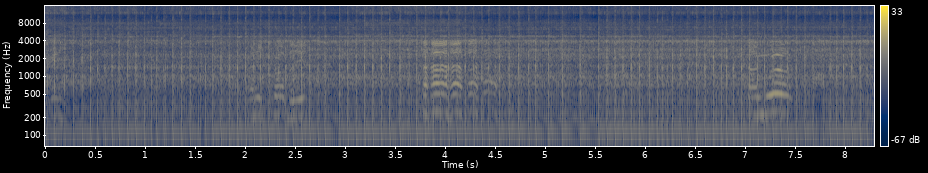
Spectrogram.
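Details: Two-stroke saw, started before fitting a new chain: steady, rapid two-stroke crackle with even firing and no misses or surging; runs normally.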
